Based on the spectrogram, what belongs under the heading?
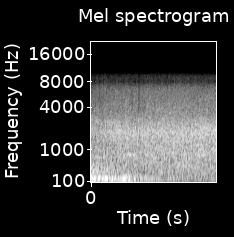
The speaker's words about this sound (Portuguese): Mais uma salva de palmas para eles. Né?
